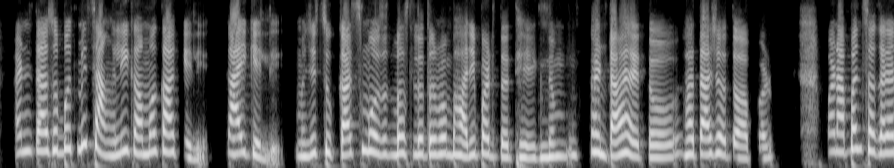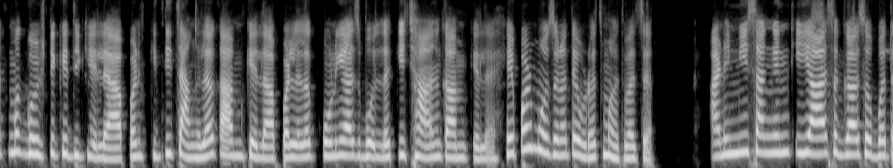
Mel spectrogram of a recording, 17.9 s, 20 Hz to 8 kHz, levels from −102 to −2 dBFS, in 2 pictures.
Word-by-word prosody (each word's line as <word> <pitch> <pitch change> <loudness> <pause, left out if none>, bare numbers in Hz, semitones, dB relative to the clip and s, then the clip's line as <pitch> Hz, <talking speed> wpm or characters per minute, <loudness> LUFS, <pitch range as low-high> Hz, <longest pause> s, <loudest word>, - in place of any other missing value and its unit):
आणि 320 +3 -2
त्यासोबत 345 +3 +2
मी 430 - +4
चांगली 270 +4 +3
कामं 310 0 +2
का 320 -2 +5
केली? 220 -4 -3 0.3
काय 285 0 +4
केली? 235 -7 -1 0.2
म्हणजे 240 +3 +1
चुकाच 285 -1 0
मोजत 310 -5 +2
बसलो 275 -1 +1
तर 270 - +4
मग 285 - -2
भारी 265 -2 +2
पडतं 235 -6 +1
ते 220 -2 +2
एकदम 225 +3 0 0.3
कंटाळा 285 -2 +4
येतो, 220 -2 0 0.3
हताश 275 +1 +2
होतो 265 -5 +1
आपण. 200 0 -3 0.6
पण 325 0 -2
आपण 320 +4 +2
सकारात्मक 305 -1 +1
गोष्टी 280 -1 0
किती 260 -3 -1
केल्या, 215 -4 0
आपण 230 +5 -2
किती 250 +4 -3
चांगलं 225 +4 +1
काम 250 0 +1
केलं 225 -4 +1
आपल्याला 220 +2 0
कोणी 250 +1 0
आज 250 -1 +1
बोललं, 225 -2 0
की 260 - 0
छान 230 -1 0
काम 215 -1 0
केलंय, 200 0 -3
हे 280 - +3
पण 375 +2 +2
मोजणं 280 -7 0
तेवढंच 230 -3 0
महत्वाचं 210 -5 -1
आहे. - - -8 0.6
आणि 270 +3 0
मी 300 +2 +1
सांगेन, 300 -1 0
की 295 - -1
या 285 -2 +4
सगळ्यासोबत 270 -3 0
270 Hz, 185 wpm, -22 LUFS, 230-295 Hz, 0.6 s, का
